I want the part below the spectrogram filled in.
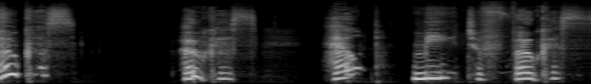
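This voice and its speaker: A woman uses a put-on character voice with a high pitch. She speaks very slowly. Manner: serious, solemn.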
